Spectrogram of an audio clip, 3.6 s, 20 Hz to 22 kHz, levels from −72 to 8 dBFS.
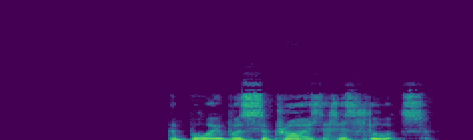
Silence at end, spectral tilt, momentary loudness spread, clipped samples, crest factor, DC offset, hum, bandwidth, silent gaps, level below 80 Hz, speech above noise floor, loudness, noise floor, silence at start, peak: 0.4 s; -5 dB/octave; 13 LU; under 0.1%; 16 dB; under 0.1%; none; 9.6 kHz; none; -50 dBFS; over 75 dB; -16 LUFS; under -90 dBFS; 1.25 s; -2 dBFS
